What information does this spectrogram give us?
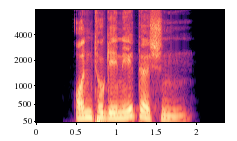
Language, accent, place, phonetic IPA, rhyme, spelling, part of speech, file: German, Germany, Berlin, [ɔntoɡeˈneːtɪʃn̩], -eːtɪʃn̩, ontogenetischen, adjective, De-ontogenetischen.ogg
- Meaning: inflection of ontogenetisch: 1. strong genitive masculine/neuter singular 2. weak/mixed genitive/dative all-gender singular 3. strong/weak/mixed accusative masculine singular 4. strong dative plural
